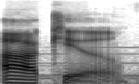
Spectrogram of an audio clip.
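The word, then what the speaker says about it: Achill: the province of kach pronunciation akill got it definitely been saying it wrong the entire time um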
